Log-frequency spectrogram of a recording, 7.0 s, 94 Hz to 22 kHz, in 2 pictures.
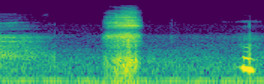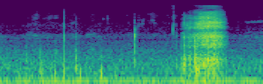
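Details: Person who woke with a nasal tickle deliberately inducing a mild sneezing fit for the first time: two hissing, explosive sneezes about 4.5 seconds apart with a short squeak between, over room noise.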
